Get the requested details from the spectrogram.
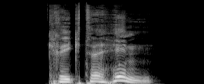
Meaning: inflection of hinkriegen: 1. first/third-person singular preterite 2. first/third-person singular subjunctive II
- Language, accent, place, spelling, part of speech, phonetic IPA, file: German, Germany, Berlin, kriegte hin, verb, [ˌkʁiːktə ˈhɪn], De-kriegte hin.ogg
